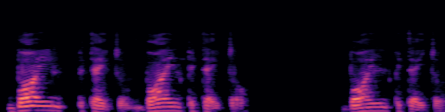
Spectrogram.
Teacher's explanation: Usually we don't pronounce the sound d when we have another word starting with the sound p. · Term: elision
